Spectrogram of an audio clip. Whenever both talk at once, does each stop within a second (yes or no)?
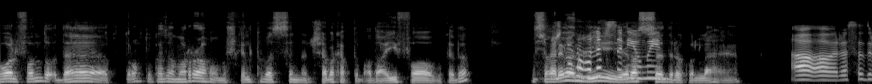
no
